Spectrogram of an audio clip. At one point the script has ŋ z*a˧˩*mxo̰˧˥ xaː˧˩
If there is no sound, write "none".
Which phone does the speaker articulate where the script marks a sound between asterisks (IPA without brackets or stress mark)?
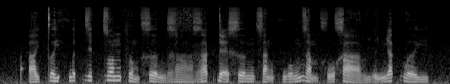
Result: a̰˧˨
